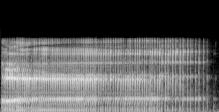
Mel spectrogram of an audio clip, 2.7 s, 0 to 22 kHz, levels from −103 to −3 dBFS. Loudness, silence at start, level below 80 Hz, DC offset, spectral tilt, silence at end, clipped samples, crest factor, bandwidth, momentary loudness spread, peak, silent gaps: -19 LUFS; 0 s; -40 dBFS; under 0.1%; -1 dB/octave; 0.2 s; under 0.1%; 18 dB; 5.6 kHz; 10 LU; 0 dBFS; none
